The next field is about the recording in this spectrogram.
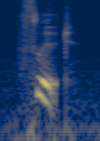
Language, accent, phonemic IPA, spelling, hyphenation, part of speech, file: English, US, /flu(ː)t/, flute, flute, noun / verb, En-us-flute.ogg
